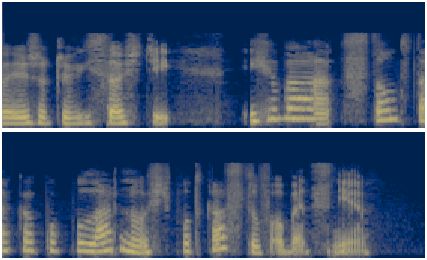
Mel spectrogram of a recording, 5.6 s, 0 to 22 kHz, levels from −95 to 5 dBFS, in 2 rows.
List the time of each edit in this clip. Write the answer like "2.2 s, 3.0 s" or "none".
1.4 s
